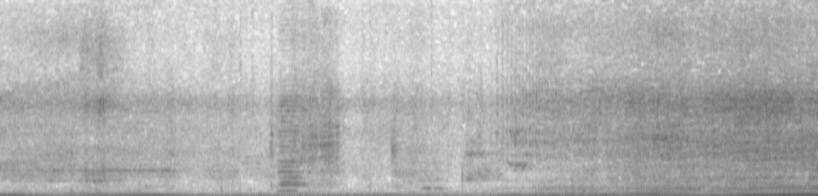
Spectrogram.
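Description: A Tata Nano drives along a snowy road in a Srinagar snowstorm, its engine rising as it accelerates and draws closer, amid street rumble, a horn toot and people talking.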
